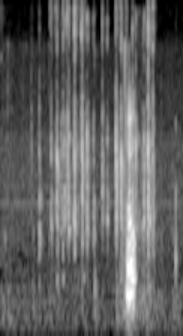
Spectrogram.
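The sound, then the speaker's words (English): Fast, light clicking of typing on a computer keyboard: many quick keystrokes in uneven bursts, mostly faint, with one louder cluster of taps partway through. “I'm going to type and see if you're there.”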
